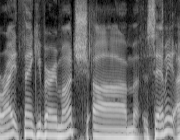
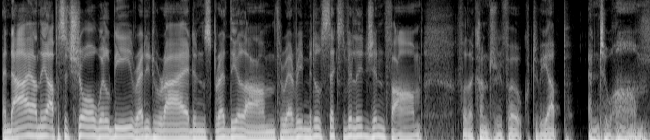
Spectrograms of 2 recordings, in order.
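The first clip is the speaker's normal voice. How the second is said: put-on British accent; 2 semitones lower than usual. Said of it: "Why is he British?".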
